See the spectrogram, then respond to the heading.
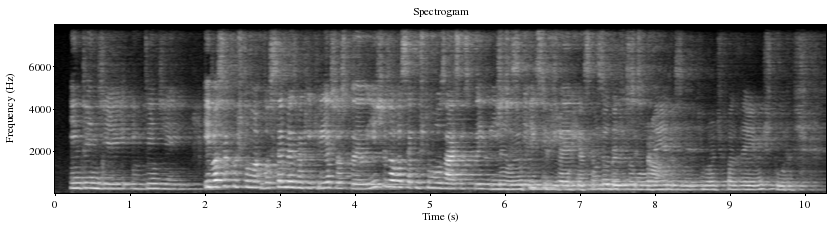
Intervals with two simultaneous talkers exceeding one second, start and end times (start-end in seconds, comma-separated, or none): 5.8-8.4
